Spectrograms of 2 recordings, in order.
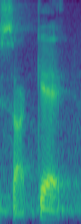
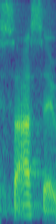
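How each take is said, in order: First: The middle consonant is a k sound. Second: The middle consonant is an s sound. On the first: The speaker calls it right. "we say sake" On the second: The speaker calls it wrong. "we don't say sase"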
